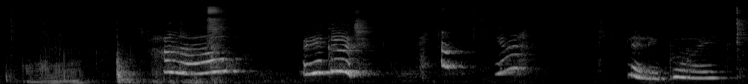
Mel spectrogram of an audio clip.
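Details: Japanese Chin dogs welcoming owners home in a small room: breathy, wavering whimpers and descending whines in short bursts over low human talk.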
